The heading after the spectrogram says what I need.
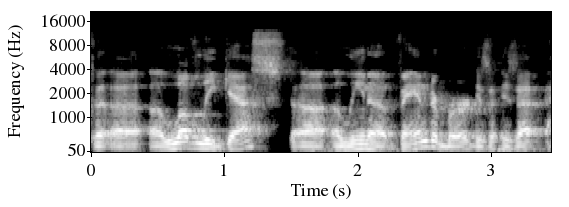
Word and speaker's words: Vandenberghe: We are here with a lovely guest uh Alina Vanderberg. Is is that how we pronounce that?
